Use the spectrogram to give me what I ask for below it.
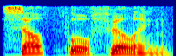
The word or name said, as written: self-fulfilling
